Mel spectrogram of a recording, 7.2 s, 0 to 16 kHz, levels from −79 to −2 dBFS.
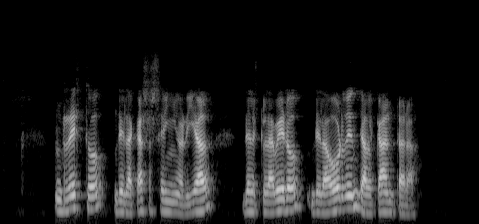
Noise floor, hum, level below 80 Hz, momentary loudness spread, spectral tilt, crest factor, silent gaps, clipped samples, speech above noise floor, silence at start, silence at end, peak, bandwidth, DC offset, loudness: -80 dBFS; none; -76 dBFS; 11 LU; -6.5 dB/octave; 22 dB; none; under 0.1%; 55 dB; 0.8 s; 0.95 s; -4 dBFS; 7 kHz; under 0.1%; -25 LUFS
